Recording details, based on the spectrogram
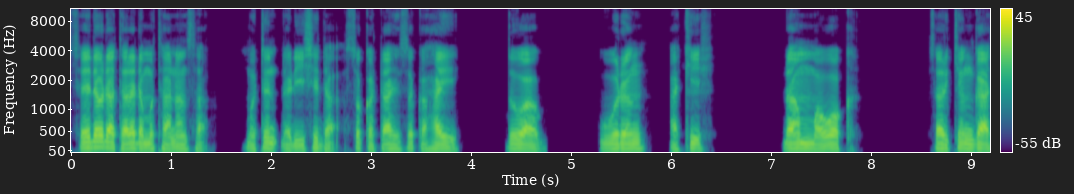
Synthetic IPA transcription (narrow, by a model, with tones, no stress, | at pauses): se˦jda˦wda˨taː˨ɽe˦da˨mʊ˦taː˨nɛ˦nsa̰˨ʔ | mʊ˨tʊ˦˨nɗɐ˨ɽiː˦ʃɪ˦da̰˨sʊ˦ka˨taː˦ʃi˨sʊ˦ka˨ɦa˦j | zʊ˦waː˨ | wʊ˦ɽɪ˦ŋ | ʔa˨kʲɪ˦˨ʃ | ɗɐ˦mːa˨wɔ˦˨k | sɐ˦ɽkʲɪ˦ŋɡaː˦˨s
